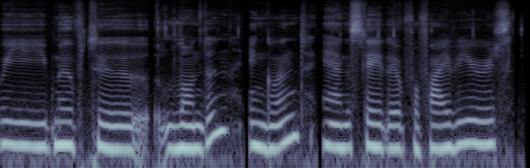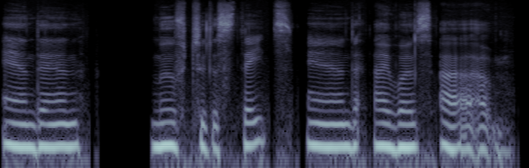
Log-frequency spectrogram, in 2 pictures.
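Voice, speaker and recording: A woman's voice: fairly low pitch, flat delivery, slow pace, warm tone, dry recording. A middle-aged woman from Japan, a real estate agent answering interview questions in a hesitant way, with many fillers.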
